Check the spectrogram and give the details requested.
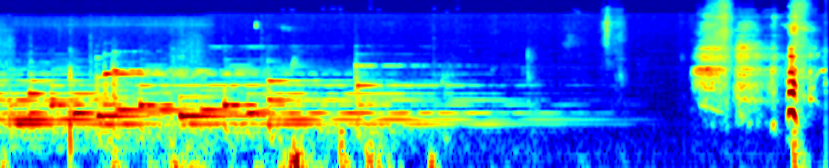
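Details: Mellow vibraphone-like music rings out and fades, then after a pause comes a brief burst of noise, possibly a voice or handling, with no animal sound.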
